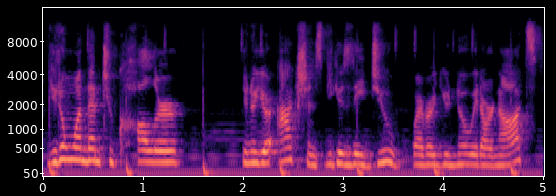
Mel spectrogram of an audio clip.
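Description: A woman's voice: mid-range voice, fairly even intonation, fairly quick, soft background music. A middle-aged woman from France with a French accent, a love coach chatting earnestly as a guest and explaining her ideas with frequent "you know". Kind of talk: casual interview chat.

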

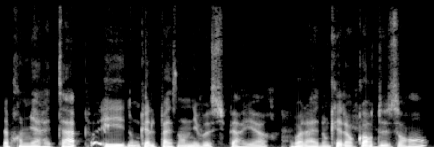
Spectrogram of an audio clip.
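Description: A woman's voice: fairly low pitch, little pitch movement, brisk, dark tone, dry recording. A middle-aged French woman, a guest in a casual interview, talking chattily with many fillers and restarts.

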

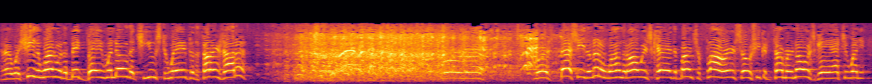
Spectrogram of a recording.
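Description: Very high-voiced folksy old codger. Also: male voice, fairly quick, crowd noise. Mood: musing, teasing. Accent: American. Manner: folksy rustic drawl, teasing and rambling. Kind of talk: 1940s radio comedy acting. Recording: dull noisy 1940s radio, audience behind.

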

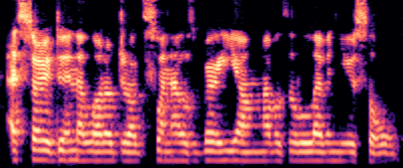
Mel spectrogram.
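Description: Woman guest from Guatemala, lower register, candid storyteller. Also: completely flat delivery, a little fast. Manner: candid, with frequent fillers. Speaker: guest, movement founder. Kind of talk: personal story interview.

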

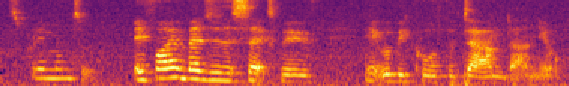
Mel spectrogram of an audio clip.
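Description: A woman's voice: medium pitch, expressive, fast. A woman with a nasal voice, co-hosting a podcast in casual, giggly banter. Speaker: podcast co-host. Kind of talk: casual chat.

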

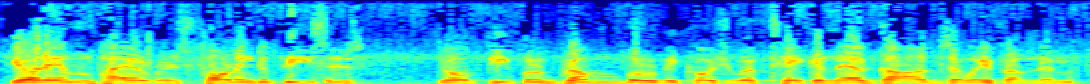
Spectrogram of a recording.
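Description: A man playing a stern old high priest who warns and declaims in a raised voice. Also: expressive, moderate pace, breathy edge, lo-fi sound, heavily acted. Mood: stern warning.

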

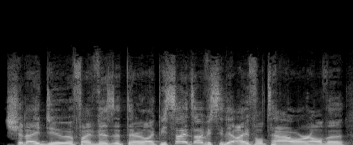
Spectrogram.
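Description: An eager man hosting a casual interview, chatty and curious. His voice sits somewhat high for a man. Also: fast. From United States. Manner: chatty, eager, asks questions. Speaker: podcast host.

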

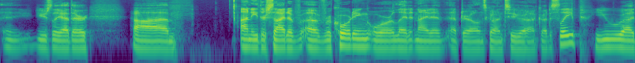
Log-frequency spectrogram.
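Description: A man's voice: medium pitch, no echo. A man with a mid-range voice co-hosts a podcast in a loose, casual way. He is laid-back and self-deprecating with some swearing, and the recording is very dry. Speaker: podcast co-host. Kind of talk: casual chat.

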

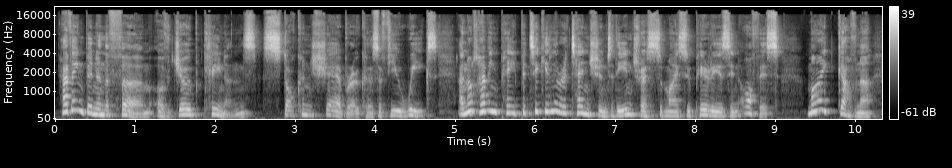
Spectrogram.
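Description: A man's voice: fairly high pitch, a little mellow, pitched above the performer's own voice. A man voicing a brash, breezy young clerk's son full of slang and self-assurance in an audiobook. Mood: triumphant.

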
